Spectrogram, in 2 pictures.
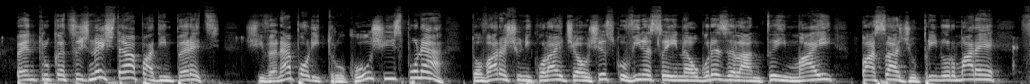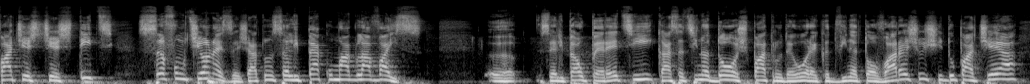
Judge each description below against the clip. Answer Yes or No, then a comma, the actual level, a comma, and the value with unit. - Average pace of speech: Yes, average, 145 wpm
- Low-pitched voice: No, high, 195 Hz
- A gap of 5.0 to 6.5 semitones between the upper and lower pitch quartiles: Yes, wide, 5.4 semitones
